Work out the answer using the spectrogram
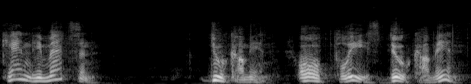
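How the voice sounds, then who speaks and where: Husky, wildly swooping eccentric old-radio composer. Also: male voice, fairly high pitch, big pitch swings, slow pace, heavily acted. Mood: excitable, fussy. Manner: flamboyant, effusive, chuckling, florid. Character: eccentric, theatrical ageing male composer, gleefully morbid. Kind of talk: 1940s radio drama acting. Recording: muffled vintage 1940s radio recording.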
